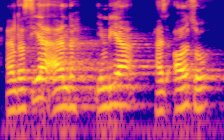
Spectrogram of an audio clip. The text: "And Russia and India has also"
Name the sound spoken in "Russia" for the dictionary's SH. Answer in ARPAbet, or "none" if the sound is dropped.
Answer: S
